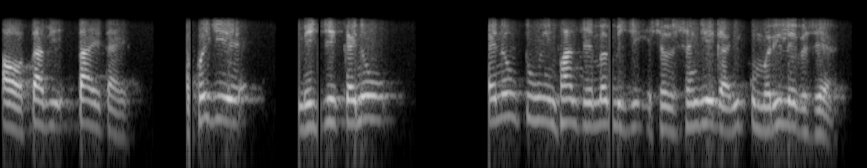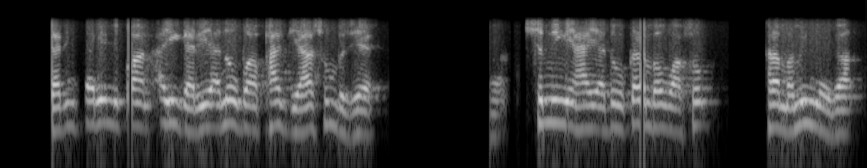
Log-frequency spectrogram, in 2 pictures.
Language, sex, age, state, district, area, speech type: Manipuri, male, 45-60, Manipur, Kangpokpi, urban, conversation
